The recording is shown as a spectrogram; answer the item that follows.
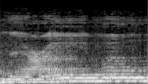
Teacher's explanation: tahan 2 harokat, tapi suaranya harus dikehidungkan, didengungkan ya. Jangan sampai tidak dimasukkan ke hidung. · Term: idgham biguna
